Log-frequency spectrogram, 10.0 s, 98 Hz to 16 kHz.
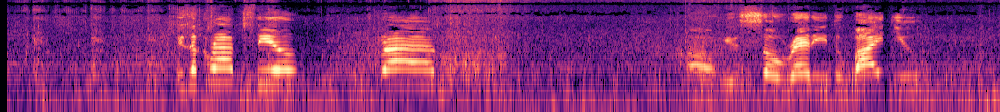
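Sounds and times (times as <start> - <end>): wind rumbling on microphone: 0.1 - 10.0.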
